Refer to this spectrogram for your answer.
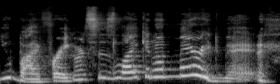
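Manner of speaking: big, swooping villain voice. Reading out a message someone sent, in Bane voice. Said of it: "in my Bane voice".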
